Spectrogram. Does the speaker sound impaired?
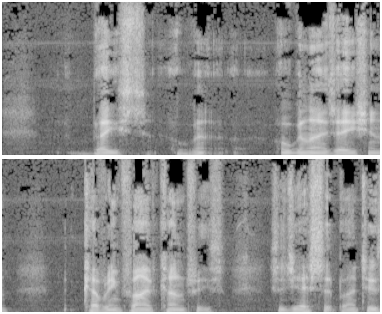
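Yes: Parkinson's; Parkinson's diagnosed at age 78, tremor, joint stiffness, progressive; 7 years since diagnosis, nearly 85, Madopar three times daily, Mirapexin, worsening yearly.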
